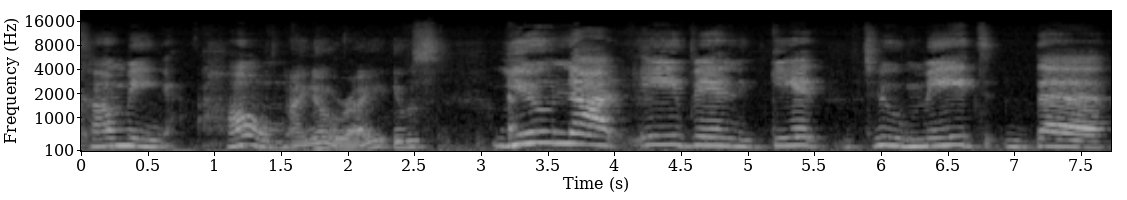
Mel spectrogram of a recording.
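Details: Adult woman with aphasia, also affecting reading and writing, after a hemorrhagic stroke on May 19th 2020 with right-sided hemiparesis, brain surgery and an ICU stay; aphasia.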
